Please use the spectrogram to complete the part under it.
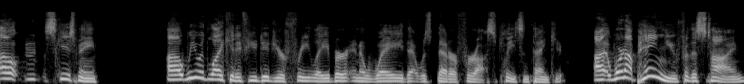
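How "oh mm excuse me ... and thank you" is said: usual speaking voice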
